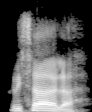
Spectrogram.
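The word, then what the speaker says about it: رسالة: Le dernier mot, risala, termine également par la lettre Ta marbuta, mais comme on fait la pause, on la prononce comme la lettre Ha et on délaisse la voyelle qui lui est associée. Risala.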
